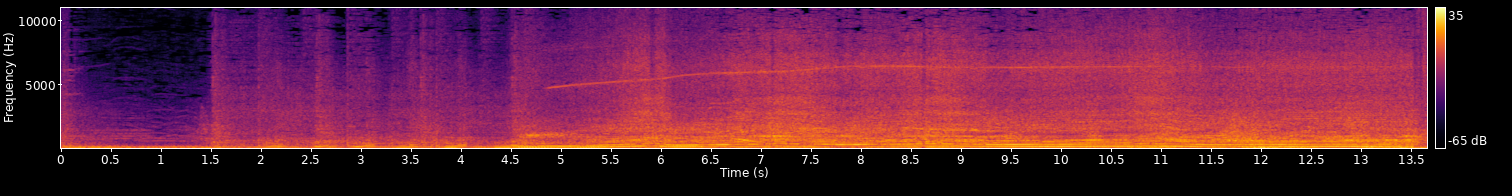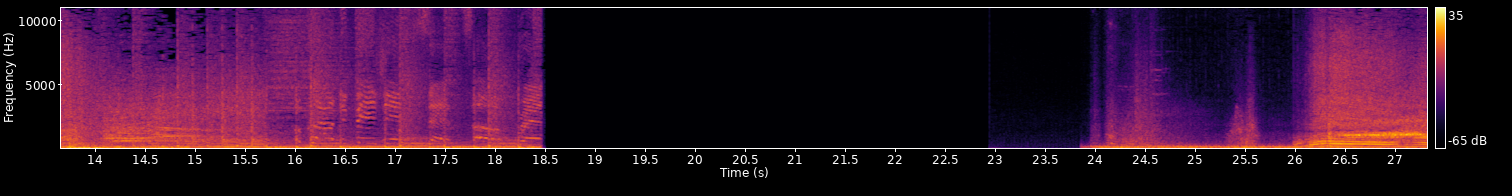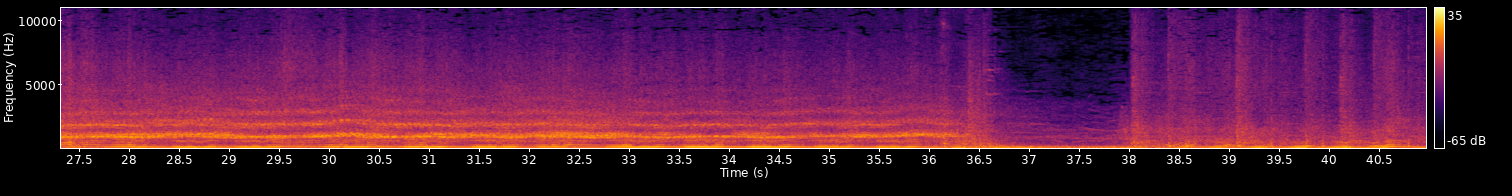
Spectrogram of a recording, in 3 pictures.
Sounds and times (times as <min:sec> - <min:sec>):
Car: 0:00.0 - 0:18.4, 0:23.4 - 0:40.9
Music: 0:14.1 - 0:18.5.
